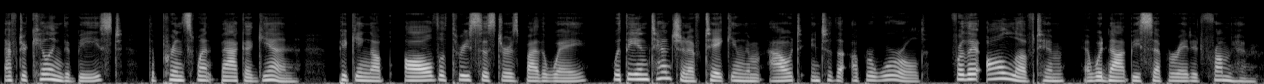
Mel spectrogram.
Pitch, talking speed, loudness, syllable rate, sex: 180 Hz, 195 wpm, -19 LUFS, 5.1 syllables/s, female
